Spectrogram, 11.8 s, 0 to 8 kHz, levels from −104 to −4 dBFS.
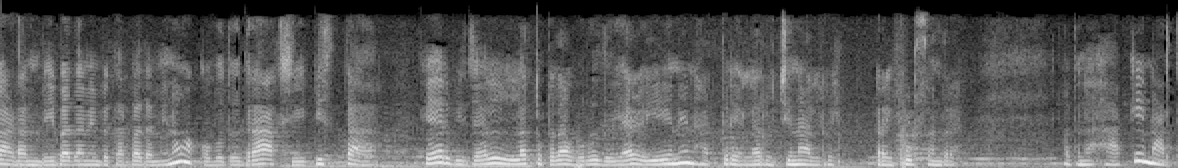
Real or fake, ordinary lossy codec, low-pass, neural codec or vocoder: real; AAC, 32 kbps; 7.2 kHz; none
